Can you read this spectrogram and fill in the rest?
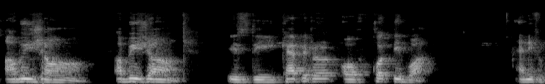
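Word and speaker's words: Abidjan: too much but uh get the pronunciation right and it's abhijon and if you pronounce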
